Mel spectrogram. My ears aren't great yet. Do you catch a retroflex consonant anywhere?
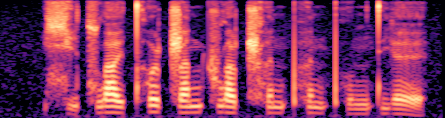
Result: yes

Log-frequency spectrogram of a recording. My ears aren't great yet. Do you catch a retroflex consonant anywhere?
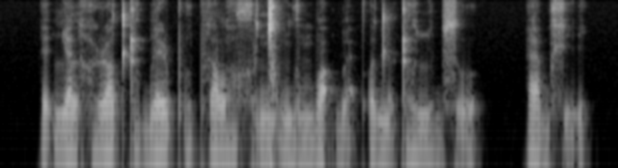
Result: yes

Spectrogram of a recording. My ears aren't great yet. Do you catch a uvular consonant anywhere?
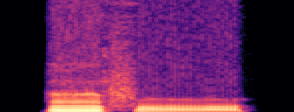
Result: no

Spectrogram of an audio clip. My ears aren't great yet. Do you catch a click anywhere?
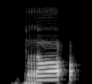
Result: no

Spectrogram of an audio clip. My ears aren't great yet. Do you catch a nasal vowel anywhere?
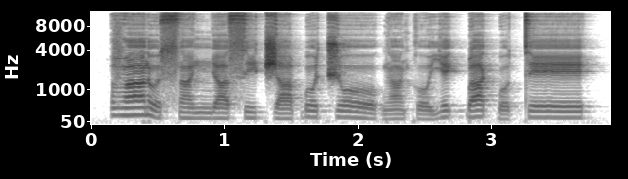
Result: yes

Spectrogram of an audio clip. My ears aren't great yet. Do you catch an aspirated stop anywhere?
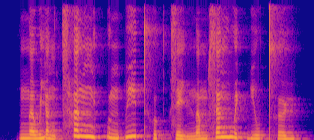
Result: yes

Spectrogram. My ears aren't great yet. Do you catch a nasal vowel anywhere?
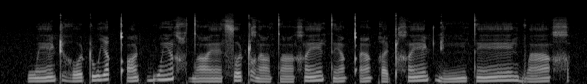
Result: yes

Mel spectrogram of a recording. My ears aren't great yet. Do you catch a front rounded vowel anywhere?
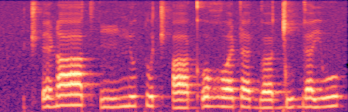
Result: yes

